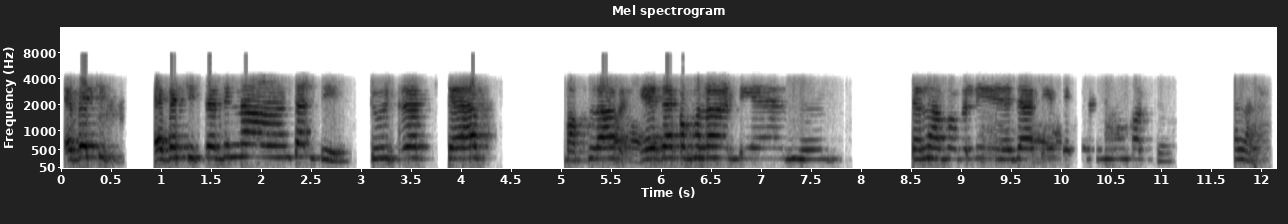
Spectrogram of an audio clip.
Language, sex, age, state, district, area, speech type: Odia, female, 60+, Odisha, Gajapati, rural, conversation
